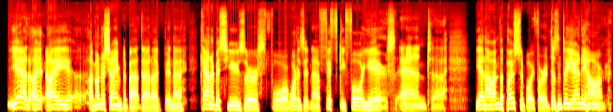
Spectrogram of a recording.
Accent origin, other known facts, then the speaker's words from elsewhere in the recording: Birmingham, West Midlands, United Kingdom; I'm from Birmingham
